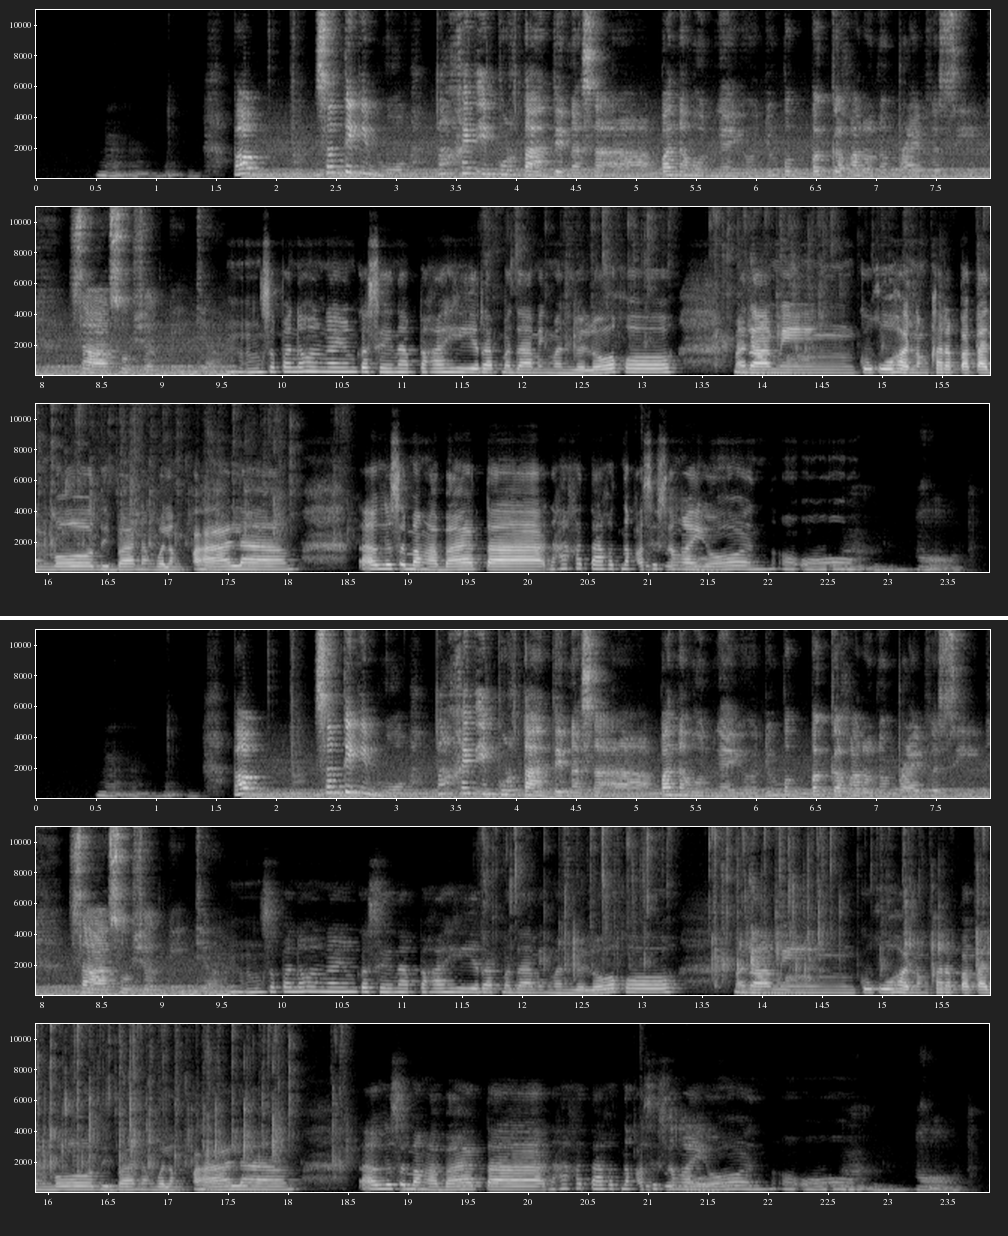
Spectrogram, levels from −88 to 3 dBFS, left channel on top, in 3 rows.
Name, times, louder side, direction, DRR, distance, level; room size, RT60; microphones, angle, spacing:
voice 1, 0.5-1.8 2.1-9.5 13.9-14.4 17.2-17.3 17.7-17.8 18.9-19.1 21.1-21.6 22.6-23.6, equal, 35° right, 1.7 m, -28 dB
sound 1, 1.7-9.6, left 1 dB, 20° left, 0.8 m, -32 dB
voice 2, 9.5-22.8, left 5 dB, 80° left, 0.6 m, -25 dB
sound 2, 11.6-13.2 13.5-15.5 15.8-18.5, right 3 dB, 85° right, 2.1 m, -41 dB
6.6 x 5.5 x 4.3 m
head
